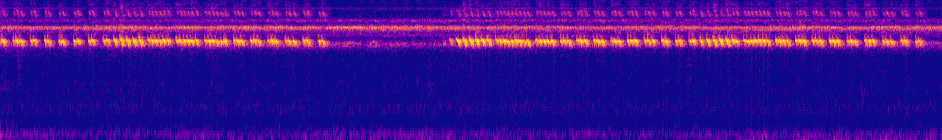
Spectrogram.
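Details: Chorus of autumn insects: rapid pulsed chirps high in pitch run in sustained bursts, dropping out once near the middle before resuming, above a constant shrill hum and soft low noise.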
